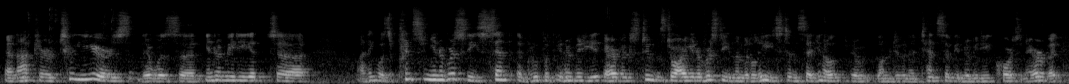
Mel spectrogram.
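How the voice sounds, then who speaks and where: A man's voice: on the high side, racing, warm tone, far from the mic, slight background noise, poor audio. Enthusiastic older Canadian man presenting. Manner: enthusiastic, tags lines with "okay?". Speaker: workshop presenter. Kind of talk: teacher workshop talk.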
